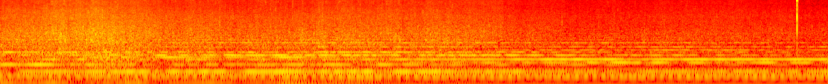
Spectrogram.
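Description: Slow ambient background music of held, steady tones over a soft wash of water noise that swells about a second in; the lowest note changes about three and a half seconds in.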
